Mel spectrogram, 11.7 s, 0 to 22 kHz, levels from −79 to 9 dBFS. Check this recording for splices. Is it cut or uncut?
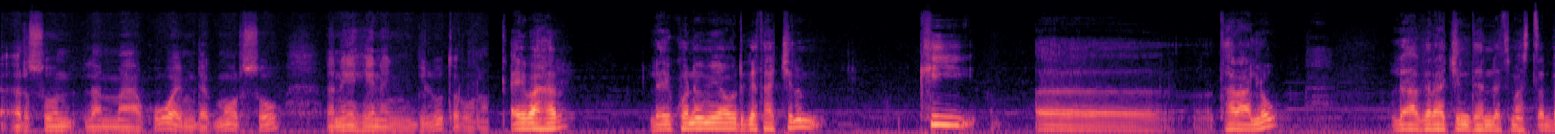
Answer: cut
